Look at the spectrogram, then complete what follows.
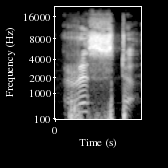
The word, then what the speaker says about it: wrist: wrinkle, and then wrist. Wrist is W silent.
